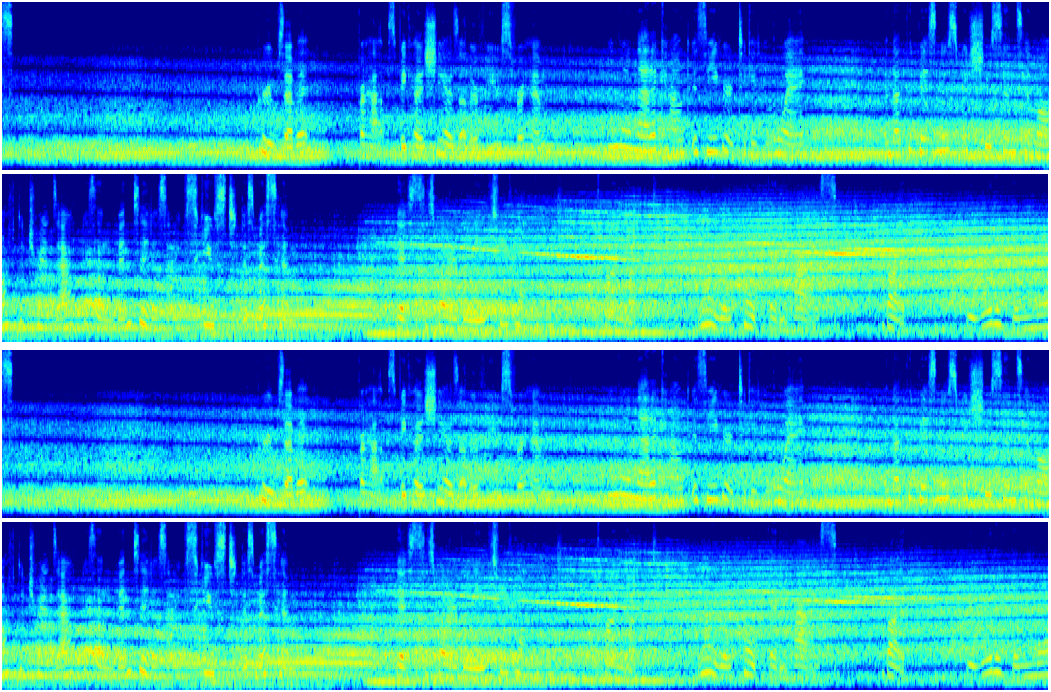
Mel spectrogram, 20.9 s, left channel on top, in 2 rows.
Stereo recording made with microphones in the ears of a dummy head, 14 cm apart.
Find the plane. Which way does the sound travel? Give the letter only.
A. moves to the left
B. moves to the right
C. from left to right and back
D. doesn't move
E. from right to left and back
A.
